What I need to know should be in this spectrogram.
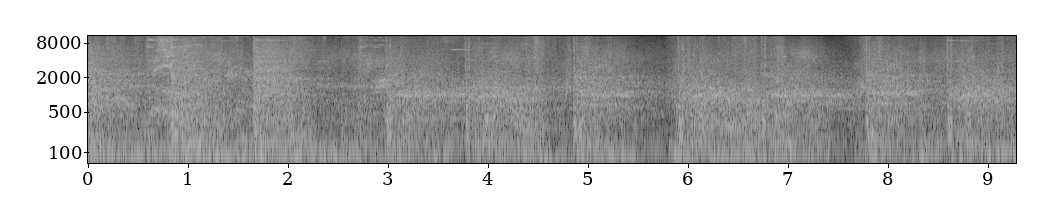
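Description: Magic spells whoosh and crackle in a fast fantasy battle.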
